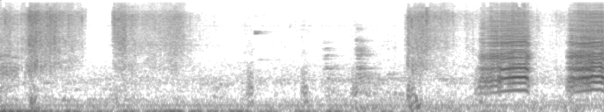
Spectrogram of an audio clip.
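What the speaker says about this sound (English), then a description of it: "Me getting attacked by a chicken" A chicken in the Rust survival game clucks in short bursts, a few quiet scattered calls and then two louder clucks near the end, with no talking.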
